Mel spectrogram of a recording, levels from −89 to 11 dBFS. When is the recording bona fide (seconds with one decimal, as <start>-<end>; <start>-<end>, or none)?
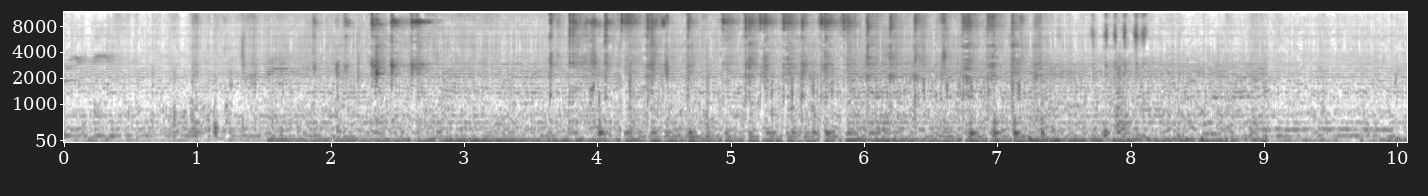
none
